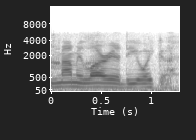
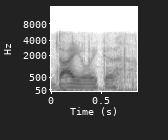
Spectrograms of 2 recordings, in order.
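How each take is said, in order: First: The i's are said like 'ee'. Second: The i's are said like 'eye'. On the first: "I usually pronounce the I's as E's or is" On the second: "Some people pronounce it dioica"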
